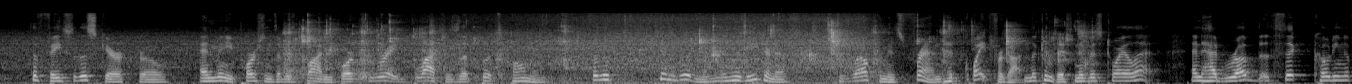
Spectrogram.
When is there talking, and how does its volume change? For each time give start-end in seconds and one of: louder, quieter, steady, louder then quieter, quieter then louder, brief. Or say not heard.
0.3-13.4 steady.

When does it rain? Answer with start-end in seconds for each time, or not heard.
0.0-8.9.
